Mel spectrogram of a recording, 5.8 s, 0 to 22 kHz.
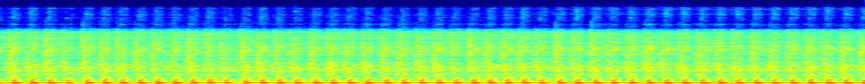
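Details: Restored Honda GL100 engine (year uncertain, possibly 2000–2002), rebuilt with Aspira GL Max Neotech piston, CDI ignition, intake/exhaust valve clearance set at 0.10: even low single-cylinder thump near three beats per second at idle, no tapping; smooth, healthy idle.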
